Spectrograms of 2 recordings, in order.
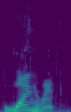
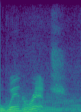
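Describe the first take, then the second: First: The first syllable sounds like 'whine'. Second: The first syllable sounds like 'win'. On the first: The speaker calls it wrong. "We were calling him Weinrich" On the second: The speaker calls it right. "he wants to win rich"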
